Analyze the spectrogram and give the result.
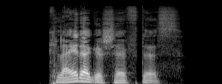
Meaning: genitive singular of Kleidergeschäft
- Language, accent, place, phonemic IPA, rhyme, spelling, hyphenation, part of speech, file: German, Germany, Berlin, /ˈklaɪ̯dɐɡəˌʃɛftəs/, -ɛftəs, Kleidergeschäftes, Klei‧der‧ge‧schäf‧tes, noun, De-Kleidergeschäftes.ogg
